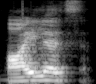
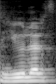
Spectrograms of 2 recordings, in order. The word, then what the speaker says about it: Euler: Using, this is actual pronunciation is Euler's, but we Indians call it as Euler's method.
